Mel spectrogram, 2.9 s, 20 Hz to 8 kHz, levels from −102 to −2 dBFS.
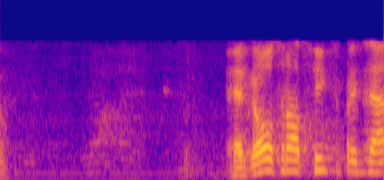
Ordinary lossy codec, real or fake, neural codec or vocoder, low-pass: AAC, 16 kbps; fake; codec, 24 kHz, 6 kbps, HILCodec; 7.2 kHz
